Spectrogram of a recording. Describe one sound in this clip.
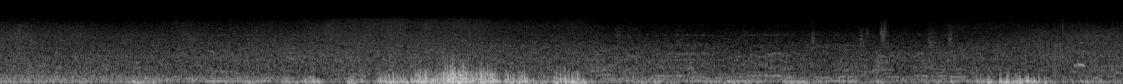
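Waves wash onto a beach nearby.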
